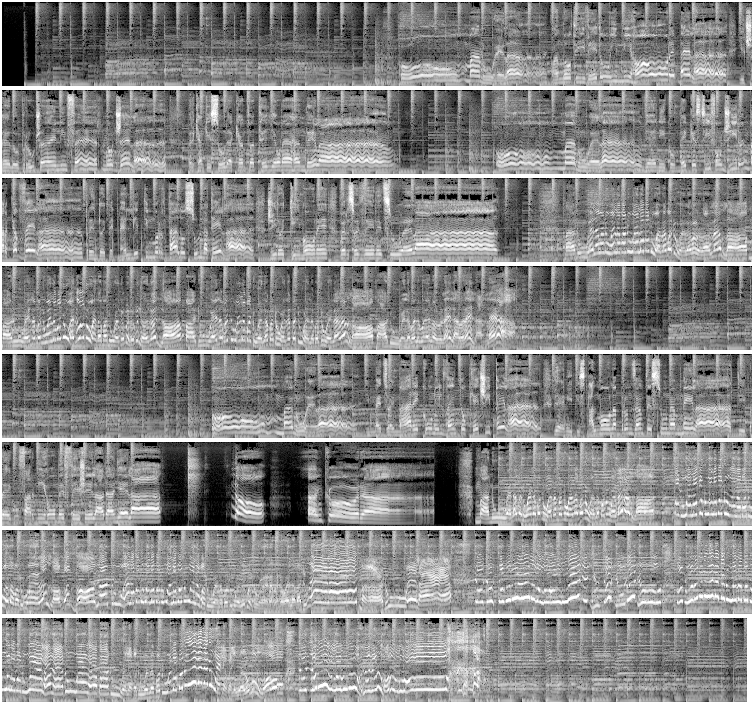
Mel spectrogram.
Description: Un folle Yodel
